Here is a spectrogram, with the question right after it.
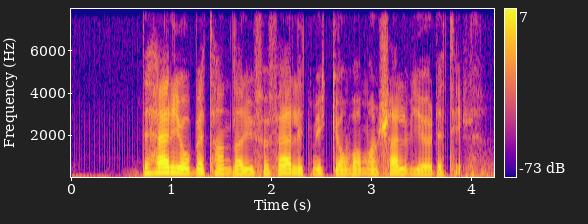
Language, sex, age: Swedish, female, 22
